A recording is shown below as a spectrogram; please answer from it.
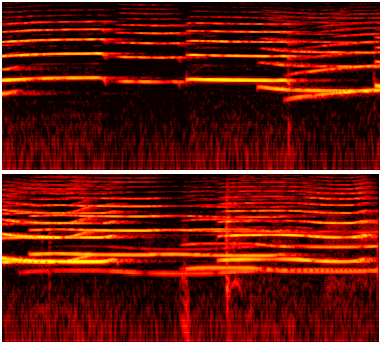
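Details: Indri, large lemurs in Madagascar, wail in loud, gliding, siren-like tones like a car alarm, several voices overlapping as groups call and respond in a territorial chorus.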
